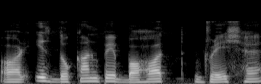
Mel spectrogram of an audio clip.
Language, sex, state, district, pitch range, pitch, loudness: Hindi, male, Bihar, Kishanganj, 115-140 Hz, 125 Hz, -22 LUFS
